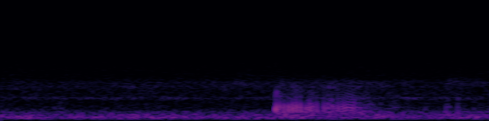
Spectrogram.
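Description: Near-silent room tone with one short, faint stomach gurgle lasting about half a second, just past the middle.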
